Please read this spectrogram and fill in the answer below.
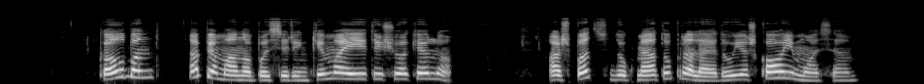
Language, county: Lithuanian, Utena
